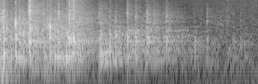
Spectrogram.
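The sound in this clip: Dice rolled to open a dice game: a short, dense rattling clatter that is loudest at the start and fades away within about a second.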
